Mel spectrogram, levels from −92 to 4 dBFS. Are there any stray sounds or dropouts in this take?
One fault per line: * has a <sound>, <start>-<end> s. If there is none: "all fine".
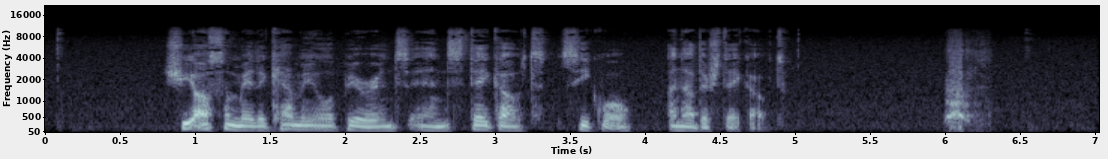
* has a bark, 6.0-6.3 s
